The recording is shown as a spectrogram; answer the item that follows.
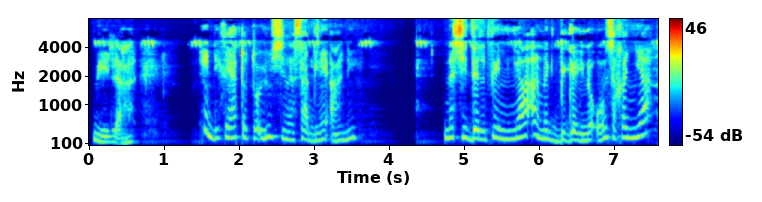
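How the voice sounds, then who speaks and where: A woman's voice: mid-range voice, animated, a little slow, long pauses, close to an everyday voice. An actress voicing an anxious older grandmother in a radio horror drama. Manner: urgent, fretful. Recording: radio drama with cricket noise.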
